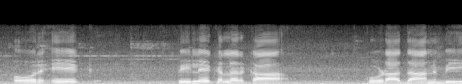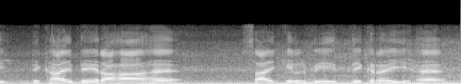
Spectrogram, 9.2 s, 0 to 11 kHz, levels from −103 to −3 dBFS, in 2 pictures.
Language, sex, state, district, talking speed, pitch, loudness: Hindi, male, Rajasthan, Jaipur, 105 wpm, 165 Hz, -12 LUFS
